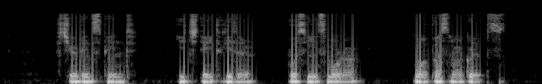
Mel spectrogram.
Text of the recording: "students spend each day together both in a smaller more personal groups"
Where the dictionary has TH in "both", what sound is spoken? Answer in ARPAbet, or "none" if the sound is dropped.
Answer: S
